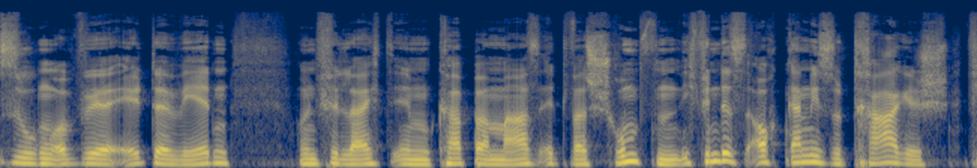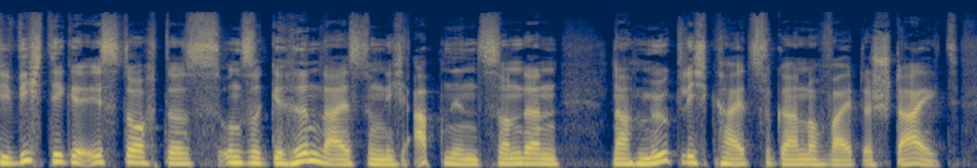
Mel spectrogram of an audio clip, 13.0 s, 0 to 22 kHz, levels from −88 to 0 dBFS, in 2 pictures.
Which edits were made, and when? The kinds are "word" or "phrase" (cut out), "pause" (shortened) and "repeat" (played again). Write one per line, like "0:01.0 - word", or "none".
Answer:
0:06.4 - pause

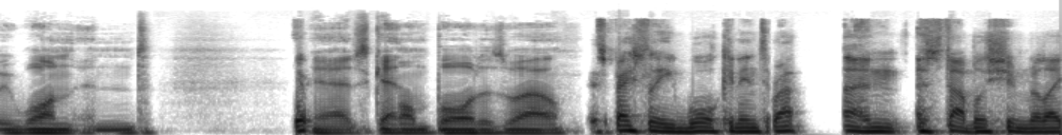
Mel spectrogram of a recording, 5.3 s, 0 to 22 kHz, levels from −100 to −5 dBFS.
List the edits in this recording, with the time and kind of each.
0:02.0 - word
0:02.9 - pause
0:03.8 - word

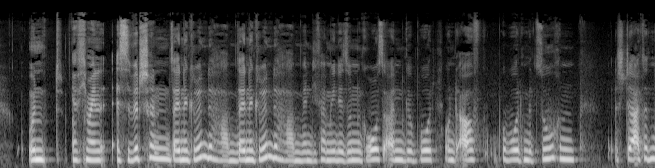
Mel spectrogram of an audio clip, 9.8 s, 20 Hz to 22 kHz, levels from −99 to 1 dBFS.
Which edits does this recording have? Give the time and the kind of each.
0:01.0 - pause
0:03.6 - repeat
0:06.6 - pause

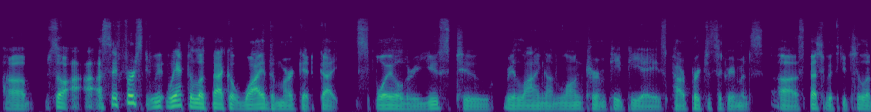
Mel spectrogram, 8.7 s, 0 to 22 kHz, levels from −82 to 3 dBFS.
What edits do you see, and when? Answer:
0:04.9 - pause
0:07.7 - pause

